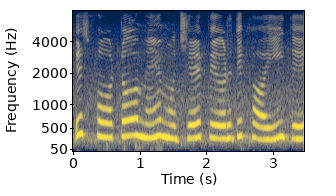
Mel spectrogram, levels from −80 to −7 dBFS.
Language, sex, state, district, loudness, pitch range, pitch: Hindi, female, Madhya Pradesh, Katni, -11 LUFS, 280-325 Hz, 300 Hz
